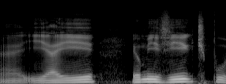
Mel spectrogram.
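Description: A man's fairly low voice with ordinary pitch variation, a dry sound with no echo and a quiet background. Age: 20s. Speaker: sports betting tipster, former marine; podcast guest. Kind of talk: podcast interview. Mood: relaxed, storytelling. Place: studio. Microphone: studio mic.

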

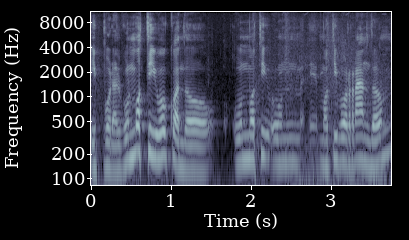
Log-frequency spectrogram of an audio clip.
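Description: There is light background noise. A man speaks with ordinary pitch variation. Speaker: gaming youtuber. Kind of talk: gameplay commentary. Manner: halting, repetitive. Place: home room.

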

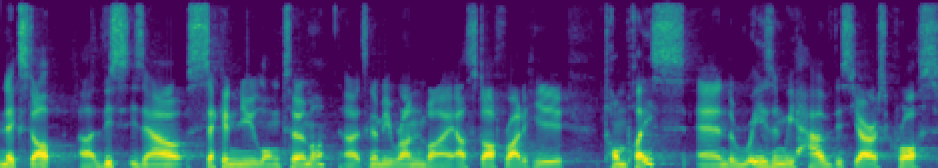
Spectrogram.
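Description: Here is a man with an unremarkable speaking voice. He speaks at a fairly low pitch and a fairly slow pace. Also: ordinary pitch variation. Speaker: presenter. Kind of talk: casual presenter walkthrough. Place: garage. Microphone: lapel.

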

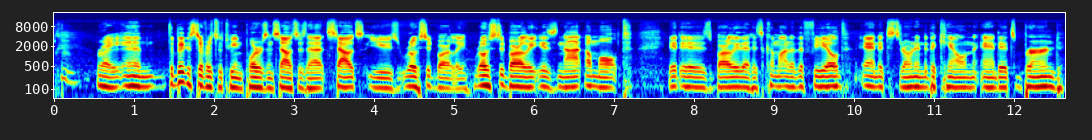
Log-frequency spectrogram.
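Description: Recorded dry with no echo, a man talks at a moderate pace. His intonation is monotone and flat. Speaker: podcast host or brewer. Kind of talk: podcast discussion. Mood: relaxed, jokey. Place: home room. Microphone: studio mic.

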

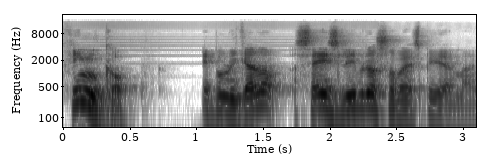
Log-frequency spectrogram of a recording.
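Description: A man talks at a moderate pace with lively intonation against a quiet background. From Barcelona, Spain; Spain. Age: 40s. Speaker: comics YouTuber and author; comics content creator. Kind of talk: casual vlog monologue. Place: home room. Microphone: phone near.

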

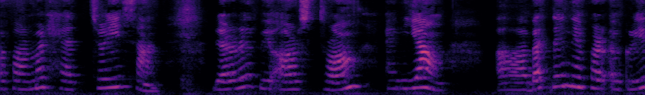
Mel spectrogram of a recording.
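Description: A woman with an Indonesian accent speaks at a very slow pace. Her voice is high-pitched, with ordinary pitch variation. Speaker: university student. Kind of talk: storytelling. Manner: halting. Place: home room. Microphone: phone near.

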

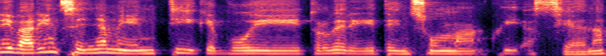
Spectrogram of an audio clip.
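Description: Over a quiet background, a woman speaks at a moderate pace in a dark, mellow tone. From Rome, Italy; Italy. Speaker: university lecturer. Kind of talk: presentation. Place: classroom. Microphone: handheld.

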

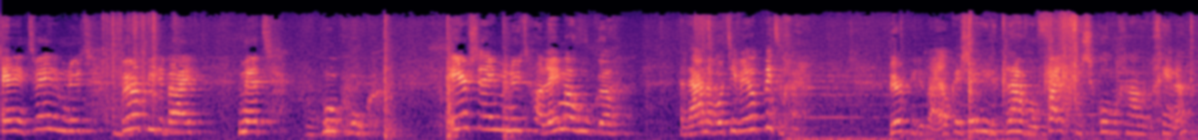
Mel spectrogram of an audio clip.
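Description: A woman speaks in a high voice with long, frequent pauses. Noticeable background noise is present. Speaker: fitness instructor. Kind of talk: workout instruction, coaching calls. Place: gym. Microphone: camera far.

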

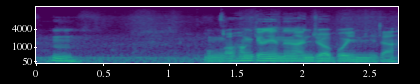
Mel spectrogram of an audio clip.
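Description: Dry with no echo and set over light background noise, a man's fairly low voice has a dark, mellow tone. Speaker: vlogger on a work trip. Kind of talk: casual vlog chat. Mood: relaxed, content. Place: waterside. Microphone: phone near.

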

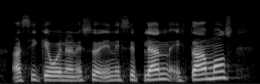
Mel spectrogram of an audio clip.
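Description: A woman speaks at a moderate pace in a fairly high voice. Her pitch varies in an ordinary way against a quiet background. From Uruguay. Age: 30s. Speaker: politician. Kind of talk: panel discussion. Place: studio.

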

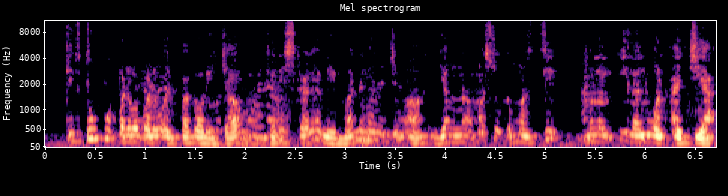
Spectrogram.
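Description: Over noticeable background noise, a man with a high pitch and lively intonation talks at a moderate pace with hardly any pauses. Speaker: Hajj/Umrah group guide. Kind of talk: vlog field report. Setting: outdoors.

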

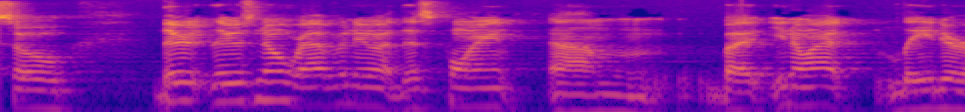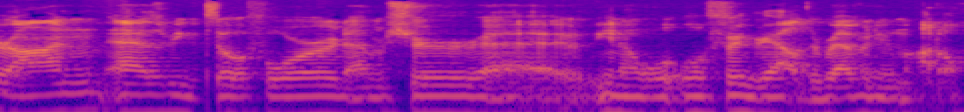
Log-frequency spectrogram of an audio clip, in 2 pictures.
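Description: With an American accent and ordinary pitch variation, a man speaks amid noticeable background noise and audible room echo. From US Midwest (Michigan). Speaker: entrepreneur. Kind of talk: interview. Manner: halting, many fillers.

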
